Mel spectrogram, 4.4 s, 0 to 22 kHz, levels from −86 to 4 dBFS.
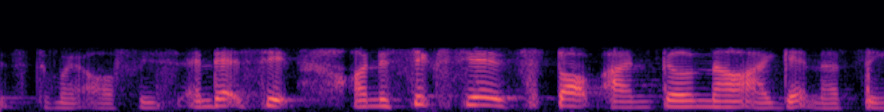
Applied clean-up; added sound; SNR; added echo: none; none; none; none.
